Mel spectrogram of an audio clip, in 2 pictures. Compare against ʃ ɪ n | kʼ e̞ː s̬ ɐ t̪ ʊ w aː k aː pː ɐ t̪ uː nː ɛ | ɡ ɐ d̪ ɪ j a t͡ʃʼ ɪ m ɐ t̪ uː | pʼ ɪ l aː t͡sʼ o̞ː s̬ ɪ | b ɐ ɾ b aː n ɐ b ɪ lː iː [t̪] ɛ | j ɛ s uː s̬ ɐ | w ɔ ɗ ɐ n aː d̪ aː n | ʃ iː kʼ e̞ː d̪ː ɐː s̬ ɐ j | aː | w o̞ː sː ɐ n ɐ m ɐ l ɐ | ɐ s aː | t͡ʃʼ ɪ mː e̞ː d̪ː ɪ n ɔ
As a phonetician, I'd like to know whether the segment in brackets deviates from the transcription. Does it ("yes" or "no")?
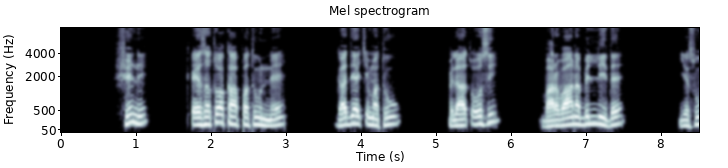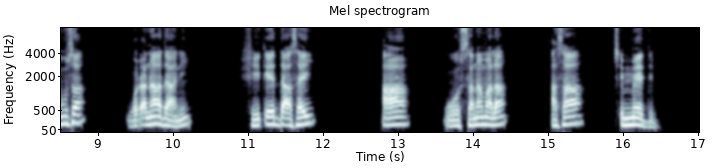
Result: yes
